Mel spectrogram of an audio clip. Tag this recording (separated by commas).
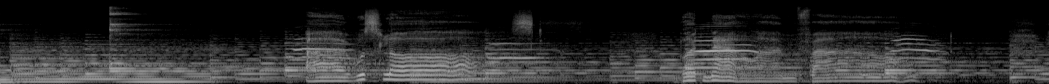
Music, Animal, Cat, Meow, Domestic animals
